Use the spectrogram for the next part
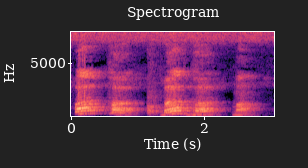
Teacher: ತುಟಿಗಳ ಸಹಾಯದಿಂದ ಈ ಒಂದು ವ್ಯಂಜನಗಳು ಉಚ್ಚಾರ ಆಗುತ್ತೆ. ಆದ್ರಿಂದ ಇವುಗಳನ್ನ ಓಷ್ಠ್ಯ ಅಕ್ಷರಗಳು ಅಂತ ಹೇಳಿ ಕರಿತೇವೆ.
